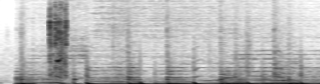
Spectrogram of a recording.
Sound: camera clicks; upbeat music plays

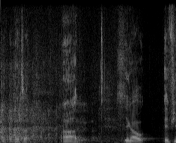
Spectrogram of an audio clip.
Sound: laughing

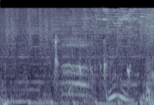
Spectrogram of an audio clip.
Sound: gasping

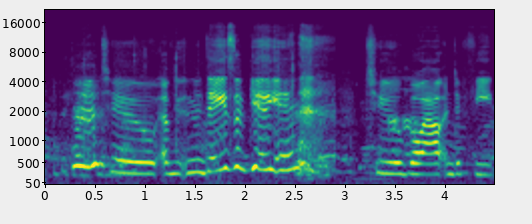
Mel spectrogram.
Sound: laughs

